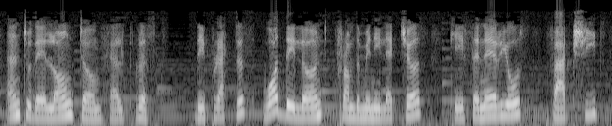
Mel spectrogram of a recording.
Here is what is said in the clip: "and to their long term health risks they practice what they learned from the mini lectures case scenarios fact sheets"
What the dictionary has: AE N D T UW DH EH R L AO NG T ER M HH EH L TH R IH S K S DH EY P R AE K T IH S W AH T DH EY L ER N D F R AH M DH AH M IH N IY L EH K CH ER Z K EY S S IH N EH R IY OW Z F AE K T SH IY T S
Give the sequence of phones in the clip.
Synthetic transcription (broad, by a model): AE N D T UW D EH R L AO NG T ER M HH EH L T R IH S K S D EY P R AE K T IH S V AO T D EY L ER N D F R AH M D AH M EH N IY L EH K CH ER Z K EY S S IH N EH R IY OW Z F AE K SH IY T S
